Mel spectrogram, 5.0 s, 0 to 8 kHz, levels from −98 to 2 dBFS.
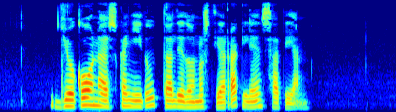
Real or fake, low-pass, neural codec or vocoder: real; 7.2 kHz; none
